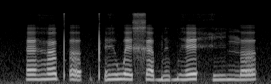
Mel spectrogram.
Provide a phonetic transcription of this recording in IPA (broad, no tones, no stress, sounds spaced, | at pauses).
ɛ ɦ œ pʼ ə | pʼ e̤ w e x ɛ b e̤ bʱ e h i̤ ŋ ə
